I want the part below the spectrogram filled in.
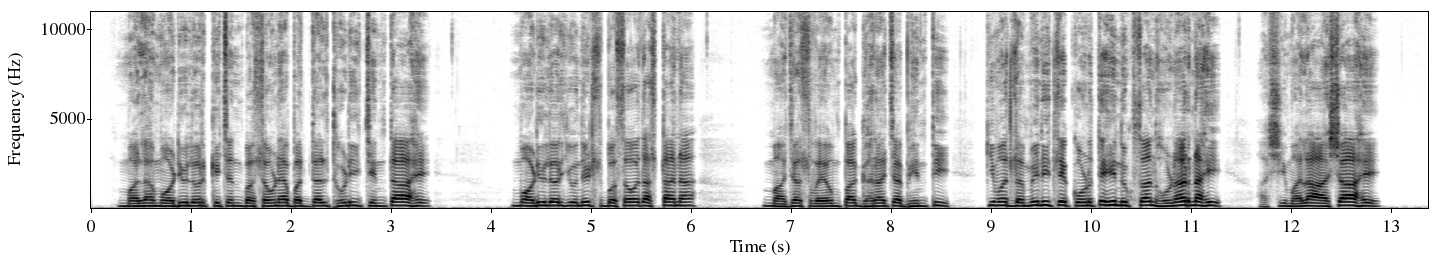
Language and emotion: Marathi, fearful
